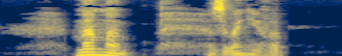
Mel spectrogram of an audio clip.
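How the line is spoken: Stammering. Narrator (Russian): запинаясь, произнесла она

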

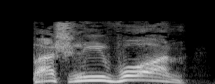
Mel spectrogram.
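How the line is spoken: Barking shout. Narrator (Russian): рявкнул на них Всесильный

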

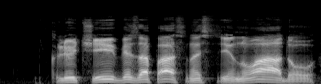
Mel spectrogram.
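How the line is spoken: Barked. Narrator (Russian): рявкнул я

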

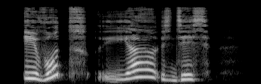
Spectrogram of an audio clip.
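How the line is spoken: Stammering. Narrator (Russian): запинаясь, закончила она

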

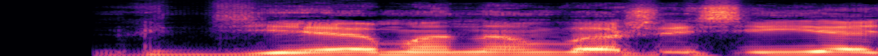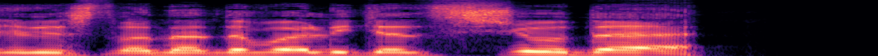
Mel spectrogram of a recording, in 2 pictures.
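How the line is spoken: Growling soldier. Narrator (Russian): прорычал один из бойцов

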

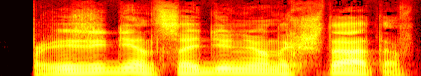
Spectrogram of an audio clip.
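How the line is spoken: Grumbling mutter. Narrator (Russian): пробурчал я

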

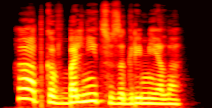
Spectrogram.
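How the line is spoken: Gloomy admission. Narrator (Russian): мрачно призналась

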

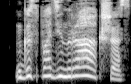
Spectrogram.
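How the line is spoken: Relieved exhale. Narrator (Russian): выдохнули близнецы с явным облегчением

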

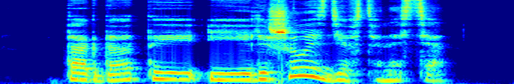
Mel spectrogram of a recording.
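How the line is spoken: Feigned calm, soft. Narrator (Russian): Нарочито спокойно и деланно мягко уточнил он

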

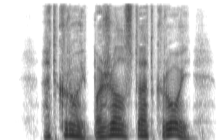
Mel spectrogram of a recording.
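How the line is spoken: Pleading. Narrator (Russian): взмолились

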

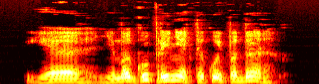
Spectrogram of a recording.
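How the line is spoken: Confused mutter. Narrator (Russian): растерянно пробормотал Перри

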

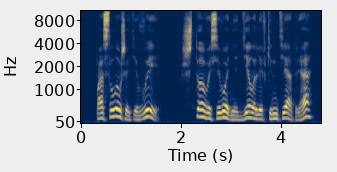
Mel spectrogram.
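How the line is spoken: Exclaiming. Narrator (Russian): Воскликнул Немаркетинг

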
